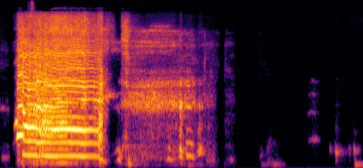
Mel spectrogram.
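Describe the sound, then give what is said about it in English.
A man's voice imitates another man screaming while violently pooping in a gas station toilet stall: a loud, strained scream of about a second, then a lower groaning moan that tails off into faint noises. “He's violently pooping. He's violently screaming while he's pooping in the freaking stall.”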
